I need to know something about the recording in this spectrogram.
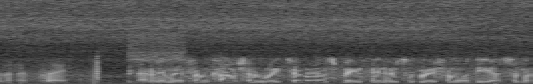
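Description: A voice over the aircraft radio, narrow and tinny, talking from about a second in almost to the end, over a steady low hum in the cabin.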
